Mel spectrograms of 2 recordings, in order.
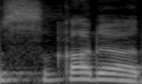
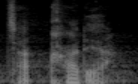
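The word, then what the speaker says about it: זכריה: 그리고이 아비아 어머 그 히스기아 할아버지 외할아버지의 이름은 스가랴 돼 있는데 스가랴는 여러분 우리나라 번역이 좀 잘못된 건데 스가랴가 아니고 자카랴입니다. 자카랴 원래 자카랴라고 읽어야 돼요.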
